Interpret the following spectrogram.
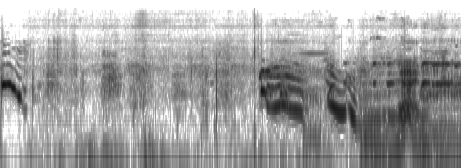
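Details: Wolves of a pack filmed at wolf level with a GoPro: quiet rustling at first, then sharply falling tonal howls and whines, one after another, ending in overlapping wavering calls.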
